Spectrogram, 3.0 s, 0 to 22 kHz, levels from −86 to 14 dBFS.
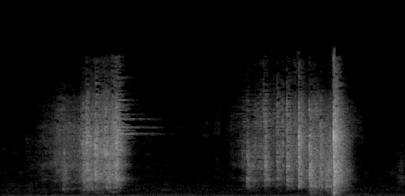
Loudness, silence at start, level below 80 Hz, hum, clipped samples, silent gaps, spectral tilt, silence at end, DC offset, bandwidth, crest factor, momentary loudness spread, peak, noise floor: -25 LUFS; 0.4 s; -74 dBFS; none; under 0.1%; none; 3.5 dB/octave; 0.4 s; under 0.1%; 16 kHz; 30 dB; 22 LU; -2 dBFS; -68 dBFS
